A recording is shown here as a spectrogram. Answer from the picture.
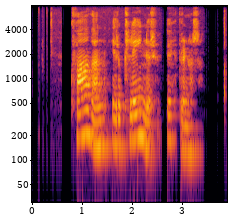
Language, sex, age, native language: Icelandic, female, 30-39, Icelandic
